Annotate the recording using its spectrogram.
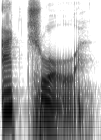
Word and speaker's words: actual: actual، actual نمیگم actual، اون A تلفظ نمیشه.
